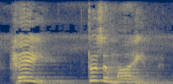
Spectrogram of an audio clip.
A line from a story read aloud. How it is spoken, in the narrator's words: cried Hazel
